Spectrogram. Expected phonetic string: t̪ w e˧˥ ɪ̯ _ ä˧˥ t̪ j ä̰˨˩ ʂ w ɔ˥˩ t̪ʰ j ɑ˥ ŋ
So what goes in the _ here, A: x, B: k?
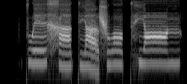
A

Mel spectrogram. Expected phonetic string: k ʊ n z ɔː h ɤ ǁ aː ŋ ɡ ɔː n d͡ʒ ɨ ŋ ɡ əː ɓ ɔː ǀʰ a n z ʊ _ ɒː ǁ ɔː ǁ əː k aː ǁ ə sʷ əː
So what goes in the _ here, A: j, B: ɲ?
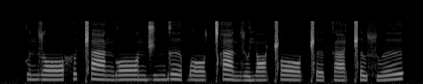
A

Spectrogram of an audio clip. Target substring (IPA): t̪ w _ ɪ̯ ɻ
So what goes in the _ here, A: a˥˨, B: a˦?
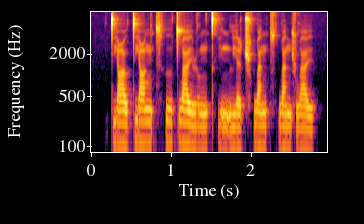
A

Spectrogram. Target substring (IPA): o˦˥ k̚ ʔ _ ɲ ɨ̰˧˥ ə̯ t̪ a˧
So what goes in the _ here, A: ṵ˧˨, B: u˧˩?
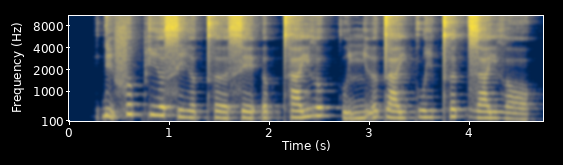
A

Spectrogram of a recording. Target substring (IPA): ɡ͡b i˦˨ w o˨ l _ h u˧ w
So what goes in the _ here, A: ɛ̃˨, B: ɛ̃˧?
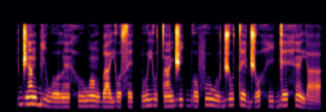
A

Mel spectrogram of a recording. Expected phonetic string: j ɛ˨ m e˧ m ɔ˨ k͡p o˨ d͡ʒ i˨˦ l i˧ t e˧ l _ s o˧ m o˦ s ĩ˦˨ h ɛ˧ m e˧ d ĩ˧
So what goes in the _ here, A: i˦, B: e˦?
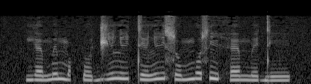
A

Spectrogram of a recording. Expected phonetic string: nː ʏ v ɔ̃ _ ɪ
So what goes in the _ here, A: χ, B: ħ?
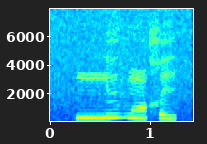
A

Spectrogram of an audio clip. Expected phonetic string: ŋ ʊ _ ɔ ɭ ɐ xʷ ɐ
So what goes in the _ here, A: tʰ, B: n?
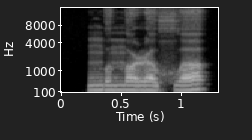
B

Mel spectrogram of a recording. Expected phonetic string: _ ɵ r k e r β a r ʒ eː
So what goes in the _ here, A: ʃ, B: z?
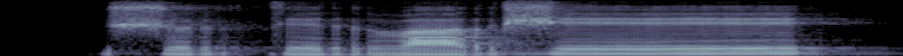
A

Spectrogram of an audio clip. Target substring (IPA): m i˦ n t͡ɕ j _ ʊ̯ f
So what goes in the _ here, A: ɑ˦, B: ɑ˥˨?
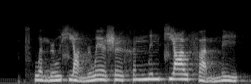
A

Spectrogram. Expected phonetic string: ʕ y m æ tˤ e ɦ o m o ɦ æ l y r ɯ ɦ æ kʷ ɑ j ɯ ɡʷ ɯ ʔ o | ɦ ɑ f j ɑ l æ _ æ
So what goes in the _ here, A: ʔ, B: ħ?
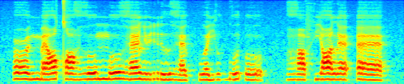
A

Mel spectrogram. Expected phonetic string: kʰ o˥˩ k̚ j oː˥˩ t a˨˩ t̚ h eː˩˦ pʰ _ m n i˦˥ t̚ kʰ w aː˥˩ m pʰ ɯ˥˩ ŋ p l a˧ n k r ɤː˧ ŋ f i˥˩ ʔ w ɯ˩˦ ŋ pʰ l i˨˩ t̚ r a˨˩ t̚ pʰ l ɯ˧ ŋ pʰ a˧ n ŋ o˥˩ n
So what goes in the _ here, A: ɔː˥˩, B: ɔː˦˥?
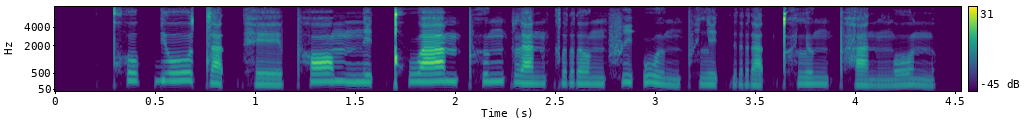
A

